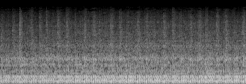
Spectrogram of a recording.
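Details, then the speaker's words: 1994 Ford Ranger idling on a nearly empty tank, run dry before a gallon of 151-proof Everclear is added; rough uneven idle with popping and stumbling pulses over the engine drone — misfire from fuel starvation. "oh that definitely sounds like a sputter all right let's of that something's happening something's happening sounds like it's popping"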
